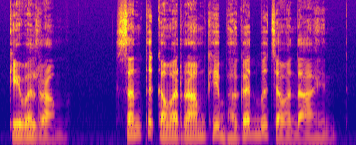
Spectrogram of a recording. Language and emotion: Sindhi, neutral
